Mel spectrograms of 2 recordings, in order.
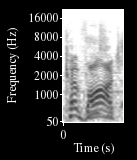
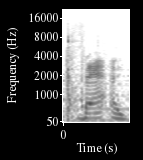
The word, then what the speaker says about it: Kavach: Oh, it's pronounced Kavach. I thought it was like Kva.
